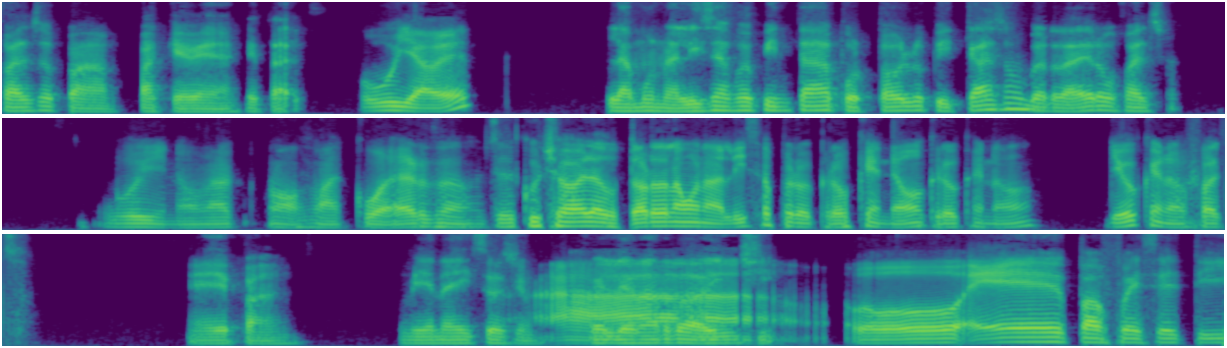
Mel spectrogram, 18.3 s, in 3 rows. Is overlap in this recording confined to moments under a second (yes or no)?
no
